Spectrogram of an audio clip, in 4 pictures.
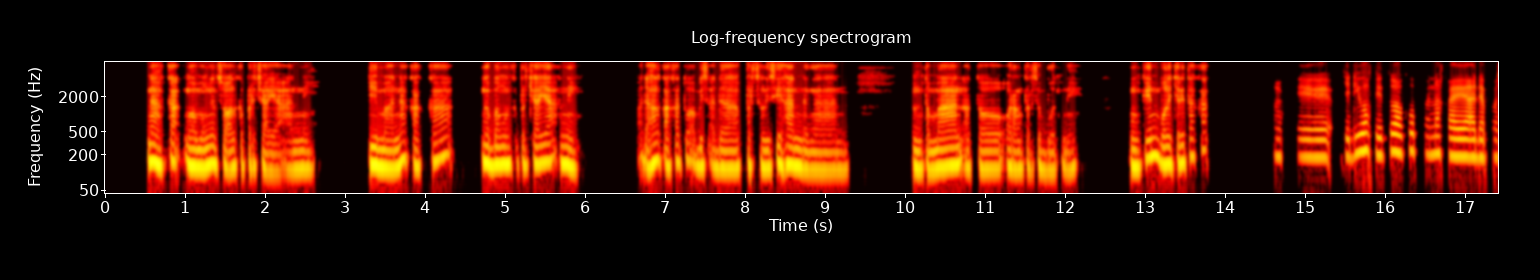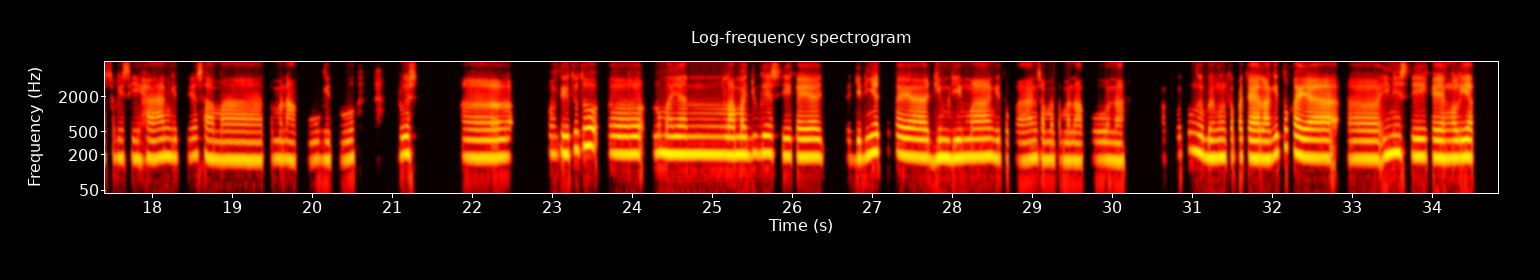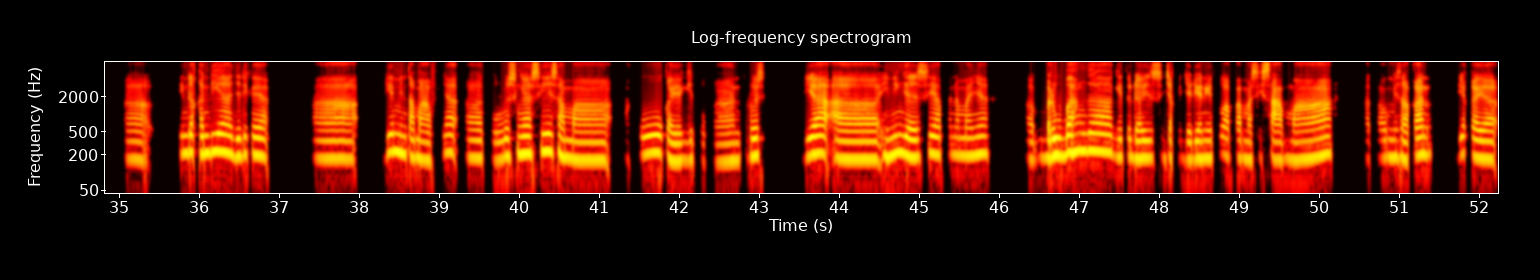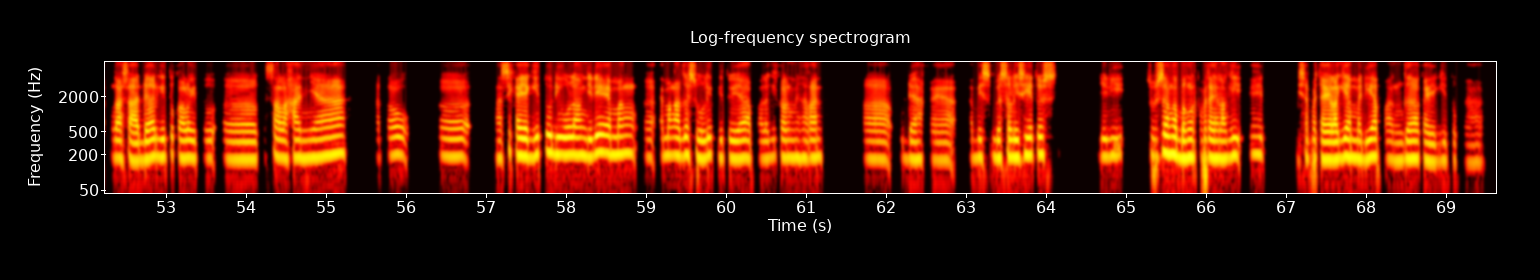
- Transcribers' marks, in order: none
- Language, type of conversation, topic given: Indonesian, podcast, Bagaimana kamu membangun kembali kepercayaan setelah terjadi perselisihan?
